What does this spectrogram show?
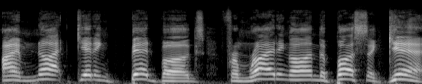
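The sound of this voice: A man speaks loudly and slowly in a put-on character voice, pitched high, with a clear, smooth, yet bright, sharp tone. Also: lively intonation.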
